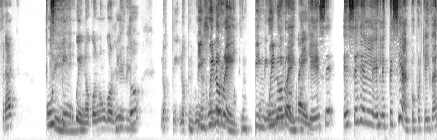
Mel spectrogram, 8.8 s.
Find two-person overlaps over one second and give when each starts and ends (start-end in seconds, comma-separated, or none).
3.9-6.3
